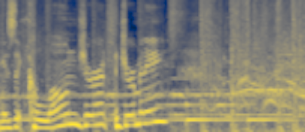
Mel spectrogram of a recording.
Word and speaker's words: Cologne: Is it Cologne, Germany? It's spelled like Cologne.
